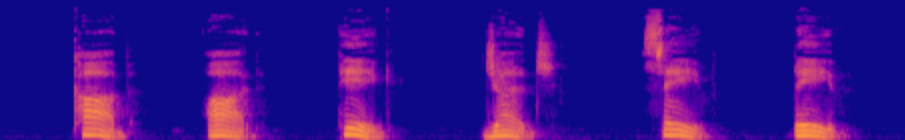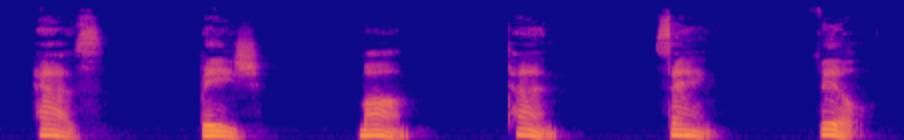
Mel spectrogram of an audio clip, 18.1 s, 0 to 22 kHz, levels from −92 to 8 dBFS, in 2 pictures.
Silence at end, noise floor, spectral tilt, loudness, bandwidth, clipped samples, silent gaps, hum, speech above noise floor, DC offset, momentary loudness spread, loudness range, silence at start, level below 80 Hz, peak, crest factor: 0.5 s; -87 dBFS; -6 dB/octave; -23 LUFS; 16 kHz; under 0.1%; none; none; 66 dB; under 0.1%; 17 LU; 3 LU; 0.75 s; -66 dBFS; -6 dBFS; 20 dB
